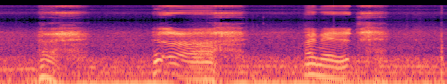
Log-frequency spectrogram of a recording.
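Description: A tired runner's wordless voice sounds: a short groan, then two longer groans with wavering pitch about one and a half and three seconds in, between short breaths, over a steady low rumble.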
